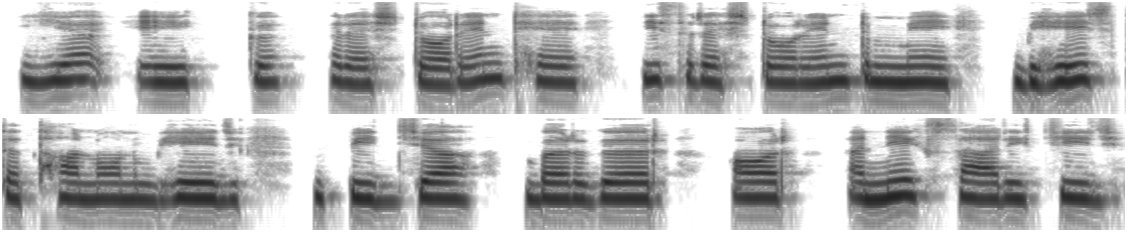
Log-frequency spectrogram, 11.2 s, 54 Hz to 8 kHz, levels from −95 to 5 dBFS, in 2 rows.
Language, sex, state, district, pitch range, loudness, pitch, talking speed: Hindi, female, Uttar Pradesh, Etah, 220-235 Hz, -20 LUFS, 230 Hz, 95 wpm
